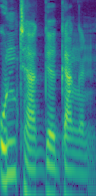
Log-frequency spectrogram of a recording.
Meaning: past participle of untergehen
- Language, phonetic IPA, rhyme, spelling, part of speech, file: German, [ˈʊntɐɡəˌɡaŋən], -ʊntɐɡəɡaŋən, untergegangen, verb, De-untergegangen.ogg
